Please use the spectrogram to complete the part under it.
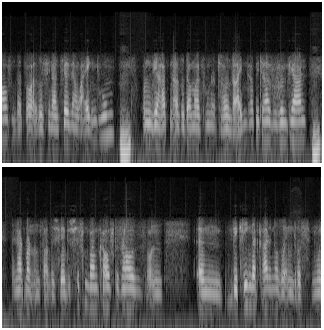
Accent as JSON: {"language": "German", "region": "North Rhine-Westphalia", "country": "Germany", "said": "Bei uns im Ruhrgebiet, ich bin jetzt in Hessen hier, bei uns im Rheinland"}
